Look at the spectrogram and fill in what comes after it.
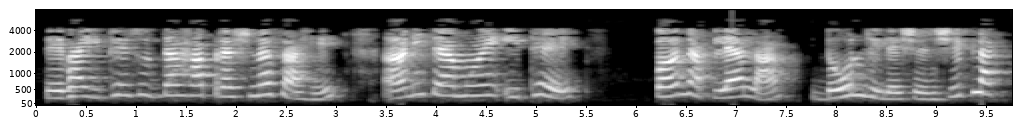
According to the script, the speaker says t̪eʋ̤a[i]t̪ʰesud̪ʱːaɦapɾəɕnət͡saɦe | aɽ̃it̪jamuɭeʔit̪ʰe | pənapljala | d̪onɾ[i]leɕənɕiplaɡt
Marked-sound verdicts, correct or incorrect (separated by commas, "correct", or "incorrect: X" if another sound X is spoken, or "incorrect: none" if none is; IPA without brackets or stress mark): correct, correct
